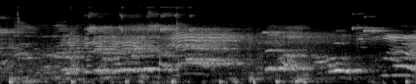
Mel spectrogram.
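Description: A basketball being dribbled on a concrete court, with repeated irregular bounces, under players' raised voices that are loudest in the middle.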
